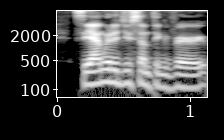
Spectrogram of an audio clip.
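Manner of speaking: ordinary delivery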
